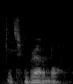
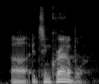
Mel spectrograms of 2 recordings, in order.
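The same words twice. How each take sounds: First: "It's incredible" dropped to a hushed, lower murmur; awed murmur. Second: Said in the usual way. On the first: Real, not acted. Quietly echoing himself to his viewers, hushed awe. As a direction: let "incredible" fall away almost under the breath.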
